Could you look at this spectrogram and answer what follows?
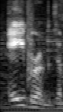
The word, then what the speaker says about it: Abrams: The reason why I say that's a great segue, Stacey Abrams, am I saying her name right? – Yes.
